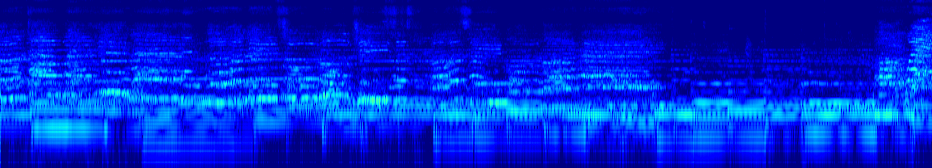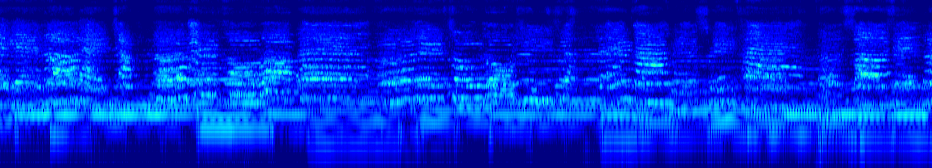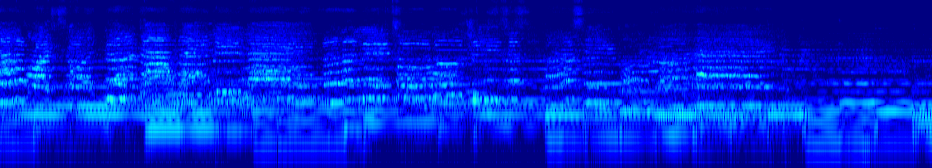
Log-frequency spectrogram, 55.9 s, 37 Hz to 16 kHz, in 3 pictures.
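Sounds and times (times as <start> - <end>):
children singing: 0.0 - 13.5, 17.2 - 53.3
instrumental accompaniment: 0.0 - 55.9.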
